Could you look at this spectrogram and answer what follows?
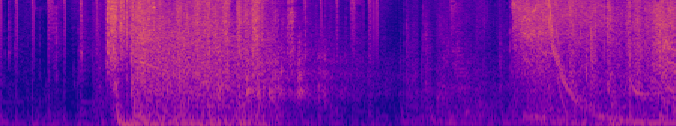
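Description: Fortnite Battle Royale gunfire: a dense, loud burst of rapid shots that breaks off briefly and then resumes, with faint talk underneath.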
